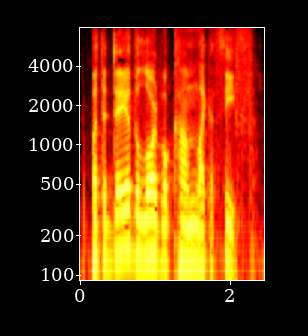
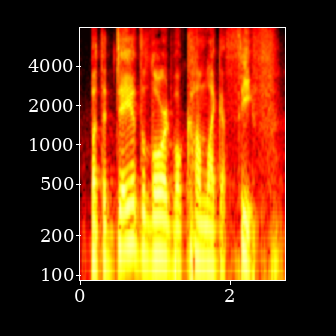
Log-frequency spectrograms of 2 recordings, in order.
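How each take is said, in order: The two takes are said the same way.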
